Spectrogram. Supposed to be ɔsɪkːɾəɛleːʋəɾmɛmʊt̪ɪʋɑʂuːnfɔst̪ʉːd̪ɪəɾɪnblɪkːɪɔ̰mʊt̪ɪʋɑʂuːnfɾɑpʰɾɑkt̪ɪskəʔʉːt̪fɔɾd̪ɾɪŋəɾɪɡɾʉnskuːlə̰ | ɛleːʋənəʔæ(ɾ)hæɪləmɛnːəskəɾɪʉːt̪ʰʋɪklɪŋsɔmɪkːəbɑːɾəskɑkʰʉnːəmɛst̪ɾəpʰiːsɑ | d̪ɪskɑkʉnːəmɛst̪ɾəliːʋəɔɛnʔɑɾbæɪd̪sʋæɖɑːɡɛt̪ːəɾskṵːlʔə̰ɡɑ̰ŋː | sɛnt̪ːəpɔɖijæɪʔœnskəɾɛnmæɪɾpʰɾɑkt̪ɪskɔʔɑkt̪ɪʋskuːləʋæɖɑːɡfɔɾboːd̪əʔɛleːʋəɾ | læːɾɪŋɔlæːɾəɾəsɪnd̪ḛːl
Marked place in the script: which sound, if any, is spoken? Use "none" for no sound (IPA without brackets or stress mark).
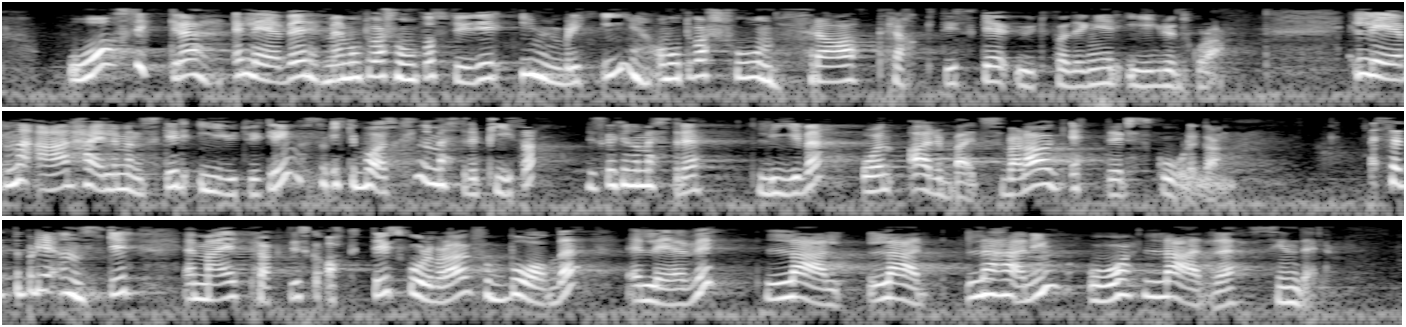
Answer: ɾ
